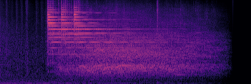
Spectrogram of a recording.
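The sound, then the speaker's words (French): A boxing match bell clangs once, loud, its bright metallic ring sustaining for several seconds over a murmuring crowd before the sound cuts off abruptly. “C'est pas fini tant qu'il n'y a pas eu la cloche.”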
